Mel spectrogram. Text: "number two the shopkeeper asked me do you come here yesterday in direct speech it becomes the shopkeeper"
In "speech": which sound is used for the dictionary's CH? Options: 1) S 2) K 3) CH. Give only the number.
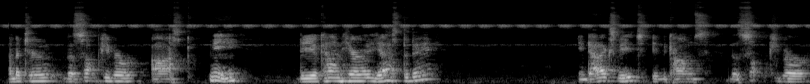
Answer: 3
